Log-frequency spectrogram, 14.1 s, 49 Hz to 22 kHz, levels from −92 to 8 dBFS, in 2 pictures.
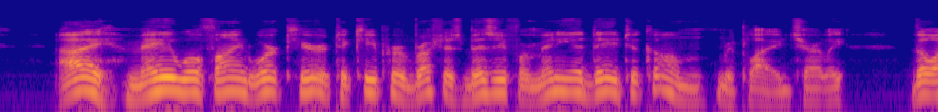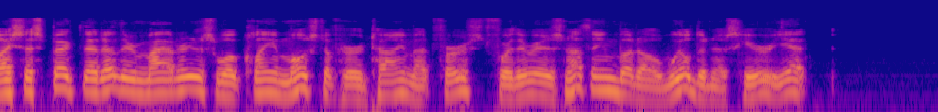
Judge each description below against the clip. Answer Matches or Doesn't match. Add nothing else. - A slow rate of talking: Doesn't match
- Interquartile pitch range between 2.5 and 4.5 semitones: Doesn't match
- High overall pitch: Doesn't match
